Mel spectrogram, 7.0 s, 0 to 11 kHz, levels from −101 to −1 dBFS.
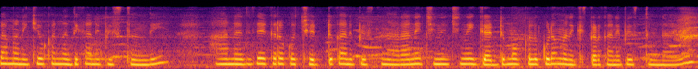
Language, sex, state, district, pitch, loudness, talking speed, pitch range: Telugu, female, Andhra Pradesh, Chittoor, 245 Hz, -16 LUFS, 155 wpm, 230-250 Hz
